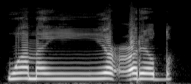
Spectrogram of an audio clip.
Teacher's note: کلمت یعرض میں یہاں حرف العین ہے اور اس پہ جزم ہے لہذا ہمیں عین کو ظاہر کرنا ہے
